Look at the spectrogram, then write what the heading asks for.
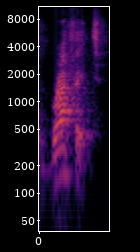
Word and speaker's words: Brathwaite: Now let me stay with the name Brathwaite. Indeed, with a Barbadian pronunciation, it would have been said as Braffett.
